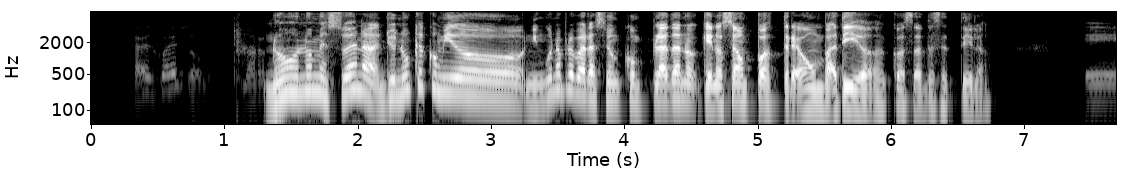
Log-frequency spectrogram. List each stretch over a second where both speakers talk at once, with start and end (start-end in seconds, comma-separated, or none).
none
